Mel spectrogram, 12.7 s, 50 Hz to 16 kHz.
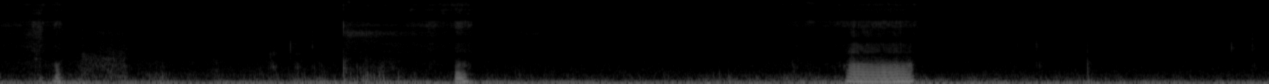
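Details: Maria, a 14-year-old fawn female senior pug in Japan, snoring: a steady low rumbling drone throughout, with a brief louder snort near the middle and a short higher-pitched whine near the end.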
